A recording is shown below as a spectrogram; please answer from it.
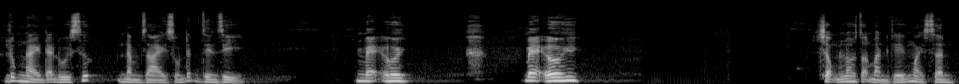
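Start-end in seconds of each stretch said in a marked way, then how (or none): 3.5-5.8 loud, worn-out cry for mother; exhausted wailing. A narrator's reading. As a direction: wail hoarse after hours of crying. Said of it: "kêu gào khàn tiếng". (gào khóc khàn tiếng gọi mẹ)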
